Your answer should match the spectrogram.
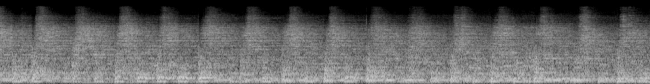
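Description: Temple procession percussion troupe playing brass hand cymbals, a barrel drum and a gong on a steady beat of about two and a half strokes a second. Sustained pitched tones sound underneath.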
